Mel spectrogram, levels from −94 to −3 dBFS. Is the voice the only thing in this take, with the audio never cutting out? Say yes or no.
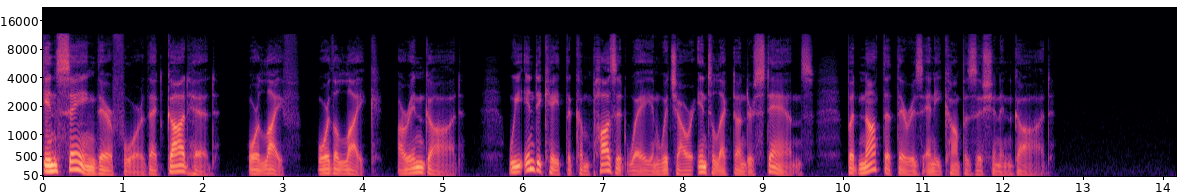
yes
